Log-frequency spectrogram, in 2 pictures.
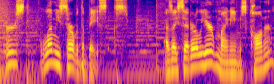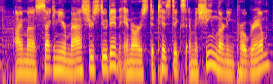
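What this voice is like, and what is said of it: American accent. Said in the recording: “If you can't tell by my accent, I was born and raised in the United States”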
